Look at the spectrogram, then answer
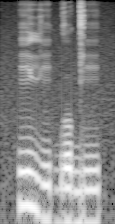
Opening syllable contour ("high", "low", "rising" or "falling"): high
